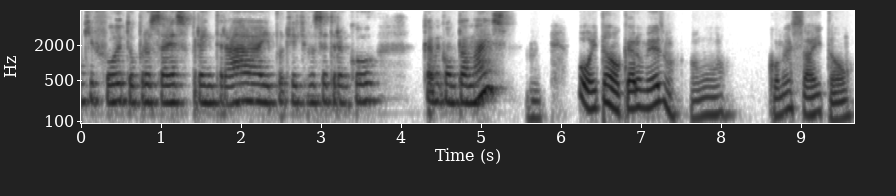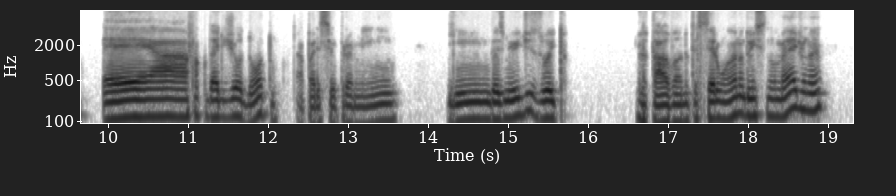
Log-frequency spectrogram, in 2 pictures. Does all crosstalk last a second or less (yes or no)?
yes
